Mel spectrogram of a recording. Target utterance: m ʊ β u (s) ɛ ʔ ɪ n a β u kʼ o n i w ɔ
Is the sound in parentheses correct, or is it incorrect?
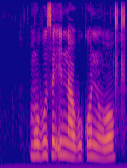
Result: correct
